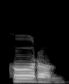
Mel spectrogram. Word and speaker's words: korog: is to shiver or ko rog The stress falls on the first syllable making the first o sound longer than the second o sound. So we get korog.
